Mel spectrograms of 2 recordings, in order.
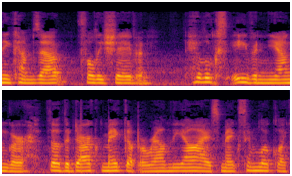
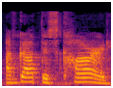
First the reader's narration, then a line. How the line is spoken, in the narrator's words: he says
